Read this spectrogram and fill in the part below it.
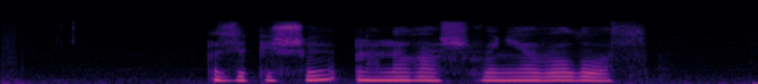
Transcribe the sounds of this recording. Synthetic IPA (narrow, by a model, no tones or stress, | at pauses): zɨpʰiʂɨnɐnɐʁɑːɕvɐniɐvɐlos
